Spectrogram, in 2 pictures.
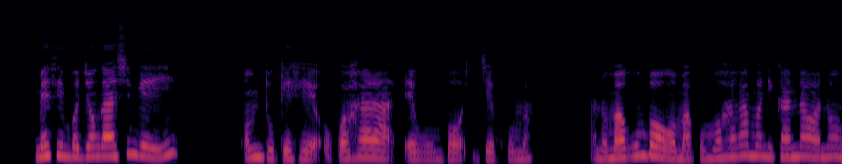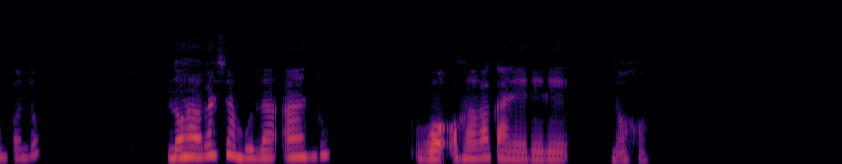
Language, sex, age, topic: Oshiwambo, female, 18-24, agriculture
